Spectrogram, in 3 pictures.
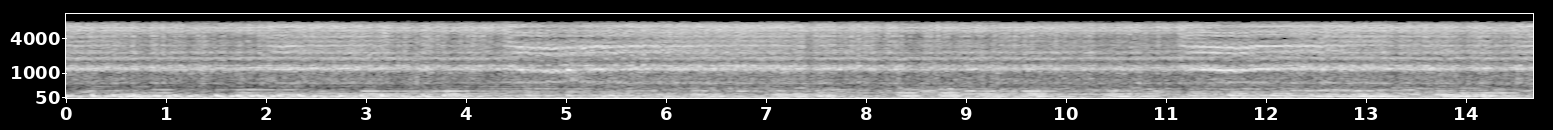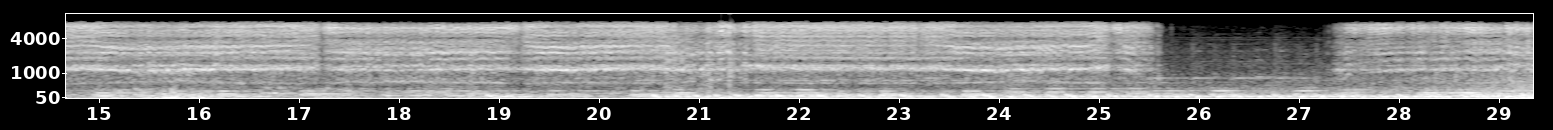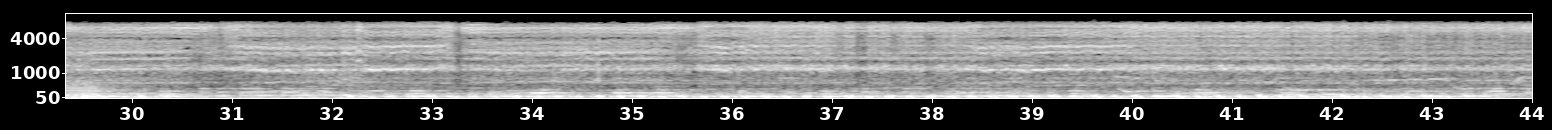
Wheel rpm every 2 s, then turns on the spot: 160, 160, 160, 160, 160, 160, 160, 160, 160, 160, 160, 160, 110, 20, 160, 160, 160, 160, 160, 160, 160, 160.
none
